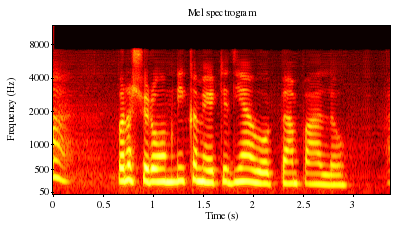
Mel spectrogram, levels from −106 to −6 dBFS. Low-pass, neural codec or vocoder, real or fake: 7.2 kHz; codec, 16 kHz, about 1 kbps, DyCAST, with the encoder's durations; fake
